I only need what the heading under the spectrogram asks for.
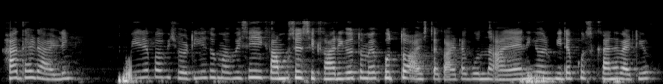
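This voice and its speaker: A woman voicing an affectionate young husband who gently teases his wife. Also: sits high, steady tone, quick pace, lo-fi sound, a little hiss or hum. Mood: teasing. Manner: fond, gently teasing.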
